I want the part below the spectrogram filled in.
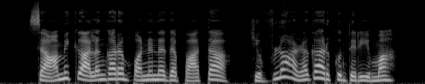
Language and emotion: Tamil, happy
